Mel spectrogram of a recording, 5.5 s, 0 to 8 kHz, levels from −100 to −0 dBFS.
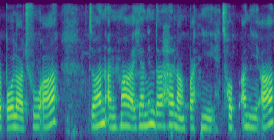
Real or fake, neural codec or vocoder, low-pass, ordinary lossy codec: fake; vocoder, 22.05 kHz, 80 mel bands, WaveNeXt; 7.2 kHz; none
